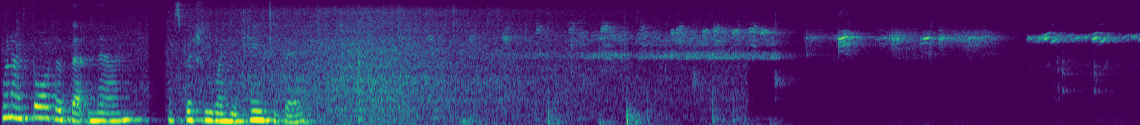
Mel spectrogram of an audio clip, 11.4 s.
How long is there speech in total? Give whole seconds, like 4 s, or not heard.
4 s.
